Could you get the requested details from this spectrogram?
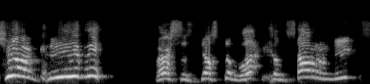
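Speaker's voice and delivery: high, loud, bad Irish accent. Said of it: "on behalf of the Irish people".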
